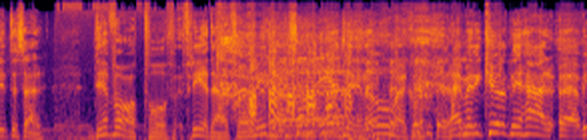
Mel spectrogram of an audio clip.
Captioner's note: imitating a news anchor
